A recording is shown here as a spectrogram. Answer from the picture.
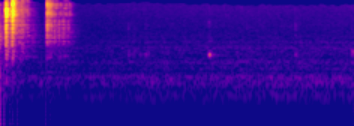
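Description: A quick run of sharp clicks in the first half-second, a hand turning the rotary selector dial of an Extech clamp meter through its detents.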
